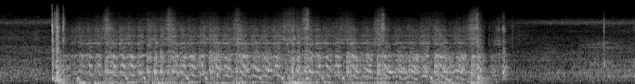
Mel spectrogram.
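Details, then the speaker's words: 1973 Ford Mustang Mach 1, 351 engine, sat abandoned over 15 years, first start attempt jumped at the starter: steady cranking about four turns a second for four seconds, barely a sputter, no catch. "Well, I think it sputtered just a hair."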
